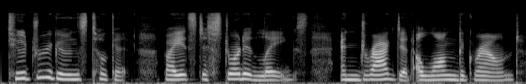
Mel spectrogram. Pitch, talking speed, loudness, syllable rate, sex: 220 Hz, 160 wpm, -19 LUFS, 4.3 syllables/s, female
